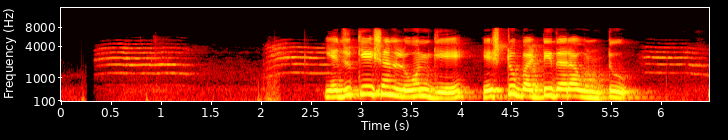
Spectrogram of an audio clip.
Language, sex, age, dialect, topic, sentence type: Kannada, female, 25-30, Coastal/Dakshin, banking, question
